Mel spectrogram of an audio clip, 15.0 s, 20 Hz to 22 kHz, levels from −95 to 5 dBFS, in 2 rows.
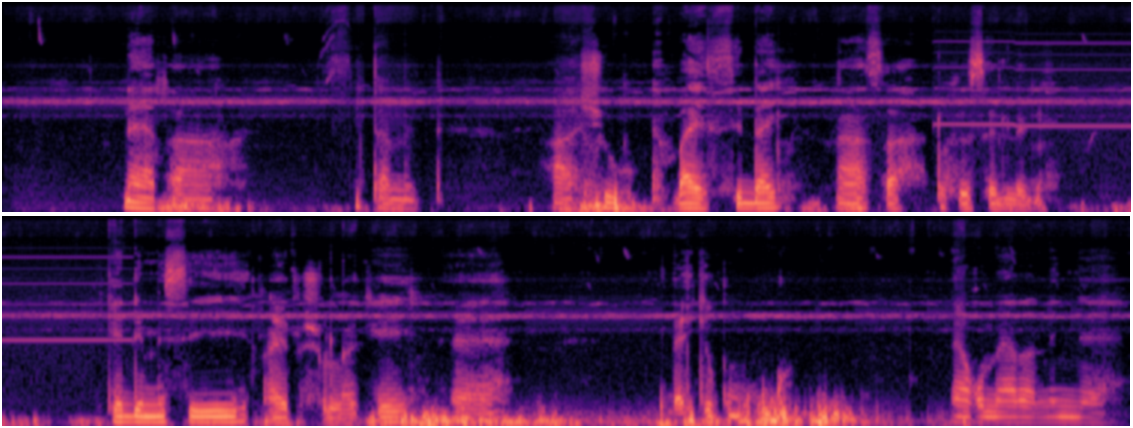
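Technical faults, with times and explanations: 6.20–8.39 s, switching supply whistle: after "embae sidai naasa", a switching power supply running in an audible burst mode or beating with another supply adds a faint whistle about 25 dB below the speech, wandering between 1.94 and 2.04 kHz. On a spectrogram it appears as a thin, slightly wavering horizontal line.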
